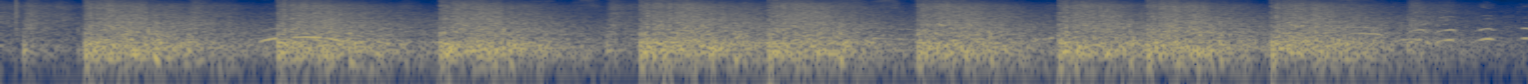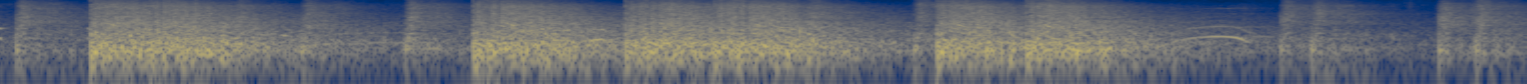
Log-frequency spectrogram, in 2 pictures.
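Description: Firework rockets whistle as they shoot upward.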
